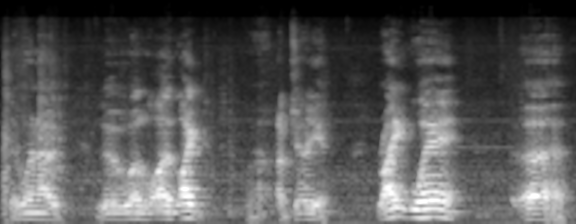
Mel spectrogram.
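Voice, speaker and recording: Rambling older man, gravelly, echoey room. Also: on the low side. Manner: rambling, halting, repeats himself. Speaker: interviewee. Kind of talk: casual oral history reminiscing. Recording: echoey room, distant mic, faint noise.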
